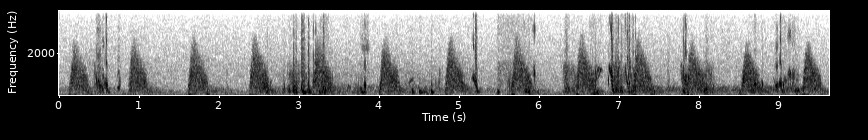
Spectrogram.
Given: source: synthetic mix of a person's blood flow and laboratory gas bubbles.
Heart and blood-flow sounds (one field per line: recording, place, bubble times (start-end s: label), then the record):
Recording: Doppler ultrasound of blood flow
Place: subclavian vein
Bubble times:
0.42-0.66 s: bubbles
0.71-0.77 s: bubbles
0.87-0.94 s: bubbles
2.47-2.65 s: bubbles
2.77-3.43 s: bubbles
3.57-3.88 s: bubbles
4.20-4.25 s: bubbles
4.35-4.79 s: bubbles
5.13-5.28 s: bubbles
5.45-5.98 s: bubbles
6.28-6.51 s: bubbles
6.62-6.80 s: bubbles
6.83-7.29 s: bubbles
7.75-7.91 s: bubbles
7.98-8.20 s: bubbles
8.61-8.75 s: bubbles
8.78-8.83 s: bubbles
8.92-9.27 s: bubbles
From the record:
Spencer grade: 3 (all of the cardiac periods contain showers or single bubble signals, but not dominating or overriding the cardiac motion signals)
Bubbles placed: anywhere in the cardiac cycle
